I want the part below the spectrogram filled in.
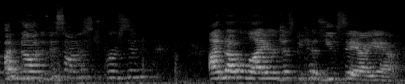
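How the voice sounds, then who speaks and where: Actress as anxious, bullied woman, very high and tense, repeating herself; distant theater mic. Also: lively intonation, a little fast, a bit bright. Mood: hurt, accusing. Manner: stammering, repeating herself, pleading. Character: distraught, bullied woman, anxious and lost, resisting. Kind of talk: staged play reading before a live audience. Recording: echoey stage from far off, audience noise.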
